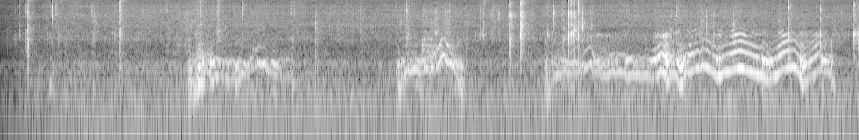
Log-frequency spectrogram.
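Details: A kitten growls while eating, in low, wavering, moaning bursts with soft chewing clicks between them.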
